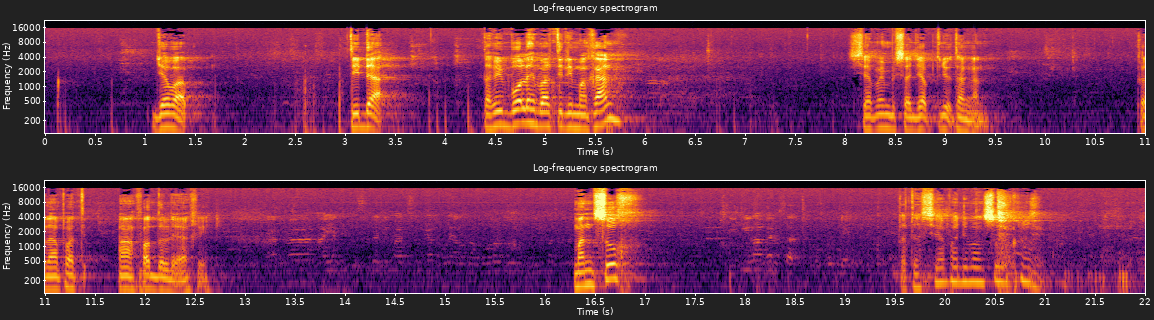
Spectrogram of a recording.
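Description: A middle-aged man speaks into a close microphone with animation, in short bursts with pauses.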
